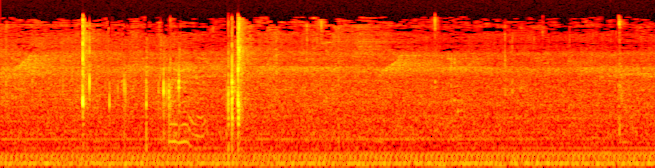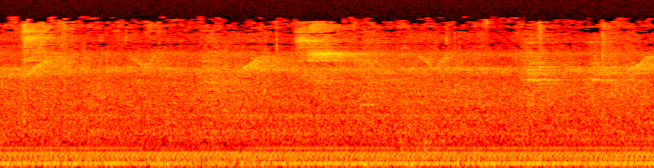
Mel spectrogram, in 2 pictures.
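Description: A steady low mechanical hum, like an engine or motor running, with a few sharp clicks in the first two seconds.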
